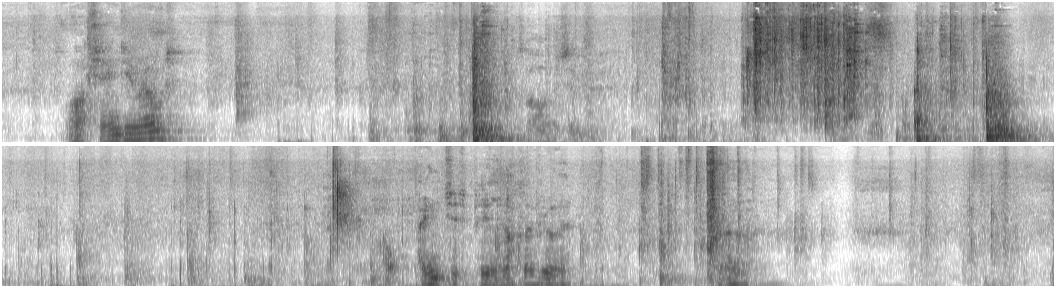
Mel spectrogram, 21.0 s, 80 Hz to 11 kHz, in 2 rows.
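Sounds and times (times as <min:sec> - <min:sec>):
footsteps on rubble: 0:06.2 - 0:17.8, 0:19.6 - 0:21.0.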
